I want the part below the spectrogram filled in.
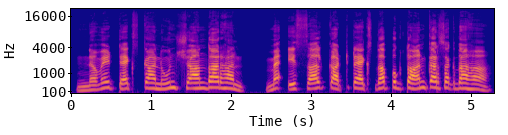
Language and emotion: Punjabi, surprised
